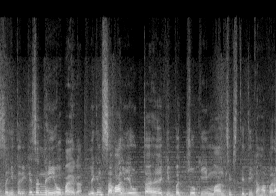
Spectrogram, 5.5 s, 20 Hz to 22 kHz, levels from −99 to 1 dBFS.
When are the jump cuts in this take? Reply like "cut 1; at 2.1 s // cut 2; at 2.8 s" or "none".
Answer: cut 1; at 1.6 s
